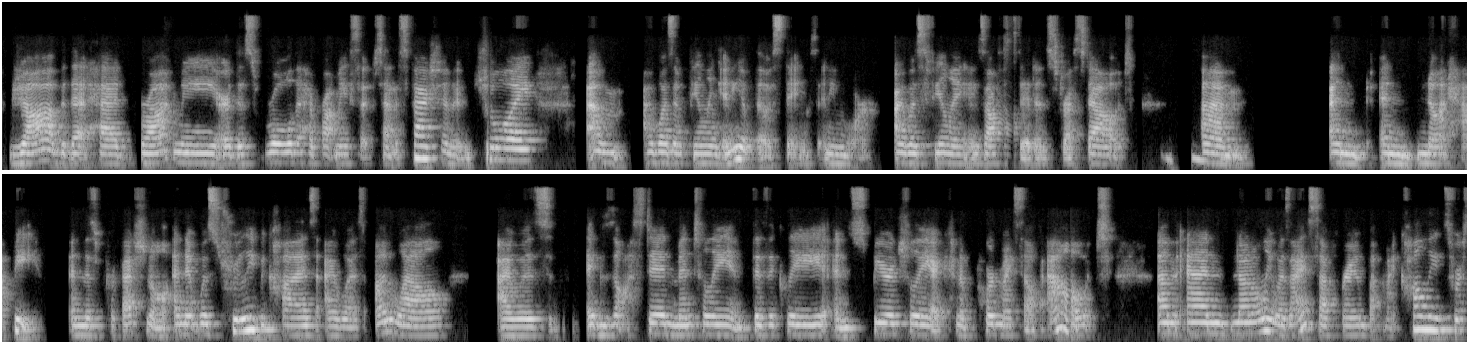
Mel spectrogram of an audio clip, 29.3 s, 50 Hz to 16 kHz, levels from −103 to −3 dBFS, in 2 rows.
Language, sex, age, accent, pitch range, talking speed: English, female, 20-39, American, 160-205 Hz, 150 wpm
